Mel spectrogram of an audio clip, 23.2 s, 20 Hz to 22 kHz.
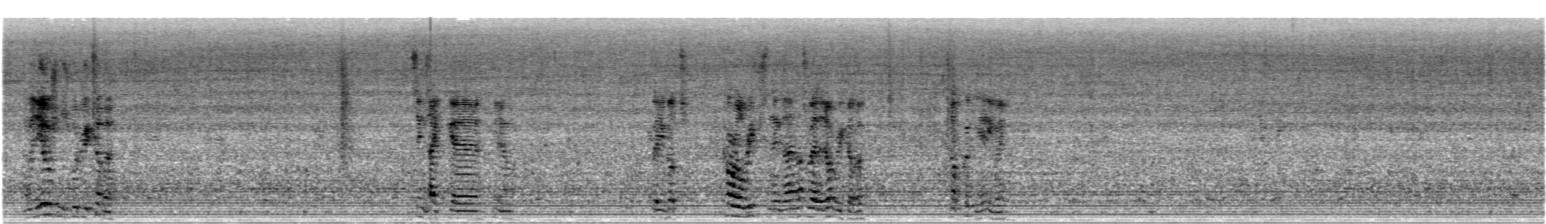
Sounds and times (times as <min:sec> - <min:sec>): Speech: 0:00.4 - 0:05.4, 0:06.2 - 0:08.9, 0:09.5 - 0:13.2, 0:14.2 - 0:15.2, 0:16.0 - 0:23.1.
